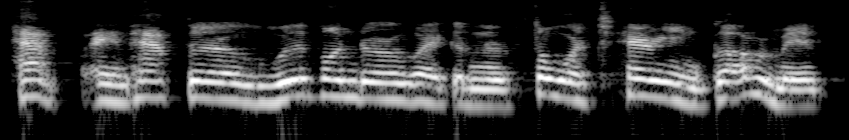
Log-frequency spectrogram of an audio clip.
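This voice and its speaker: A man's voice: sits high, moderate pace. A man hosting a solo podcast, ranting angrily with profanity and frequent stumbling restarts. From United States. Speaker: podcast host. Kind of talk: solo political rant.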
